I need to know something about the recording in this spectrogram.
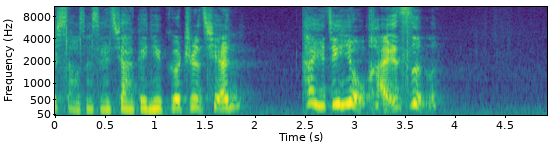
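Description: An elderly woman speaks tearfully and with distress, close by.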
